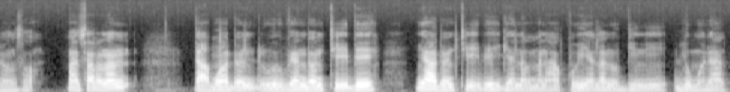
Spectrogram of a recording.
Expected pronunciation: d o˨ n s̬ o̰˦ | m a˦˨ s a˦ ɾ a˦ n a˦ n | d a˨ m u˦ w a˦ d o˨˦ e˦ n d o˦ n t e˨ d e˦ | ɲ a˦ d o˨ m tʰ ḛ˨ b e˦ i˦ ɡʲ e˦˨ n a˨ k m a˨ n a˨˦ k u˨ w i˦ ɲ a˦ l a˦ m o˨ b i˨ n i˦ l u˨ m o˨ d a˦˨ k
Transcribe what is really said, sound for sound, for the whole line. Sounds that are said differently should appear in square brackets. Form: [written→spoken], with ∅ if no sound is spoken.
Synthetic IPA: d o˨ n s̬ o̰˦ | m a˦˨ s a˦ ɾ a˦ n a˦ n | d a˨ m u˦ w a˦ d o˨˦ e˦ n d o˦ n t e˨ [d→b] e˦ | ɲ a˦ d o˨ [m→n] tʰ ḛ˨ b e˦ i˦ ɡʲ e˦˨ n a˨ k m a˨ n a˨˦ k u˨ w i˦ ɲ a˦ l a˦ [m→n] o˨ b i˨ n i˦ l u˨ m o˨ d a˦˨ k

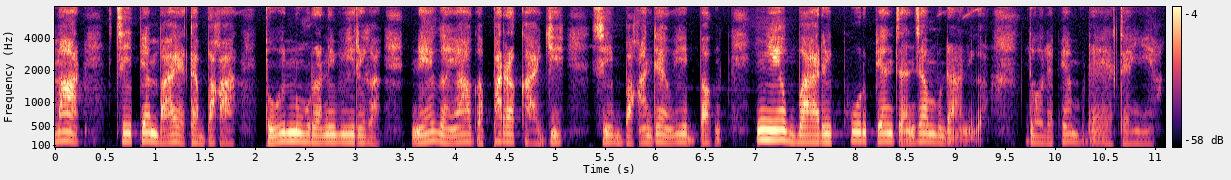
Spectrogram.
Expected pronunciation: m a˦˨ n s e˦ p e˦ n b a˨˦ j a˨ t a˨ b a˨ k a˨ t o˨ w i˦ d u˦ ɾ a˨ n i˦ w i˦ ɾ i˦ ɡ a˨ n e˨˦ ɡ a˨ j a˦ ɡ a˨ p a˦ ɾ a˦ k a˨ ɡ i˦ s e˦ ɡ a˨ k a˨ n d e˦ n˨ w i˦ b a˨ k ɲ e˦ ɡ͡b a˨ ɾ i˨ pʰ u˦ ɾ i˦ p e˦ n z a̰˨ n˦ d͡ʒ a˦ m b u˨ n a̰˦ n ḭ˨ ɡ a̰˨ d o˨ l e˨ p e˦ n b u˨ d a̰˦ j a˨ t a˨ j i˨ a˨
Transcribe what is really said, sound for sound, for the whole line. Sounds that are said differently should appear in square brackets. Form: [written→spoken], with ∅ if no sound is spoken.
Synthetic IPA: m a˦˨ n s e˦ p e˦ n b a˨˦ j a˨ t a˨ b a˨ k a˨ t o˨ w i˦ [d→n] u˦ ɾ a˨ n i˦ w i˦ ɾ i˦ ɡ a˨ n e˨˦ ɡ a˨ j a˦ ɡ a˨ p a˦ ɾ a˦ k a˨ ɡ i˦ s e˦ [ɡ→b] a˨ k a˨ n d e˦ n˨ w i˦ b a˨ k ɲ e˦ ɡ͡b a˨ ɾ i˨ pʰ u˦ ɾ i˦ p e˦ n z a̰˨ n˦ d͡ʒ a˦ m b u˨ [n→d] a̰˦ n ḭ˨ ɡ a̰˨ d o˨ l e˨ p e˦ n b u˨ d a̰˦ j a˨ t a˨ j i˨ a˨

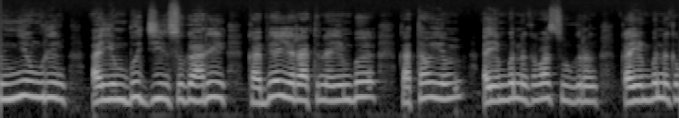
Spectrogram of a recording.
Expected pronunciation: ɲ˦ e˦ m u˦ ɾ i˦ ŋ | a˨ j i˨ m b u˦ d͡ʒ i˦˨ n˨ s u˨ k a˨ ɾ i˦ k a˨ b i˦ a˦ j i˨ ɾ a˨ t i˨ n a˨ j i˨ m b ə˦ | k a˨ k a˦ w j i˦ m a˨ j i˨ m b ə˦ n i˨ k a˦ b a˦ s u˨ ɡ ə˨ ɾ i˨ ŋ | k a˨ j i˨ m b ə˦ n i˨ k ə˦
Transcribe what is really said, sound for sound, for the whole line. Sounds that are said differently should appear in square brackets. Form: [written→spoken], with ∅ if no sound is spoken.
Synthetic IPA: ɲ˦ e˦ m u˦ ɾ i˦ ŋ | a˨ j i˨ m b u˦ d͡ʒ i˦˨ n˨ s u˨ [k→ɡ] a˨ ɾ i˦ k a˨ b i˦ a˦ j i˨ ɾ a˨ t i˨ n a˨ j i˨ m b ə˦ | k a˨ [k→t] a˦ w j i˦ m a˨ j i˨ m b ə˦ n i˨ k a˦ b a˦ s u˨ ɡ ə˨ ɾ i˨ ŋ | k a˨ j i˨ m b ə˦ n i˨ k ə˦

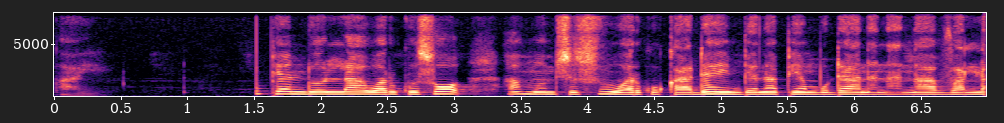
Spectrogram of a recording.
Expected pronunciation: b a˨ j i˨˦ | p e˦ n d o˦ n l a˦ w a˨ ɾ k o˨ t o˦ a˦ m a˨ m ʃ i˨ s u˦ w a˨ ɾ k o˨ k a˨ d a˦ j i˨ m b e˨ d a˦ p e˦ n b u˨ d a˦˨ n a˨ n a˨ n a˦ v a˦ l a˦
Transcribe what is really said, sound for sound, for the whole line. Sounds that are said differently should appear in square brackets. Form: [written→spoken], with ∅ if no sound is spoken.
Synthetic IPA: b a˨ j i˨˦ | p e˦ n d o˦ n l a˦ w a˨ ɾ k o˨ [t→s] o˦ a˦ m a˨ m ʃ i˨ s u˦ w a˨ ɾ k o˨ k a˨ d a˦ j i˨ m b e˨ [d→n] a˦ p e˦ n b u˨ d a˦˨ n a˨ n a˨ n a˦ v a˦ l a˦

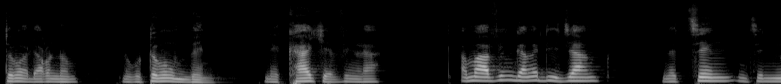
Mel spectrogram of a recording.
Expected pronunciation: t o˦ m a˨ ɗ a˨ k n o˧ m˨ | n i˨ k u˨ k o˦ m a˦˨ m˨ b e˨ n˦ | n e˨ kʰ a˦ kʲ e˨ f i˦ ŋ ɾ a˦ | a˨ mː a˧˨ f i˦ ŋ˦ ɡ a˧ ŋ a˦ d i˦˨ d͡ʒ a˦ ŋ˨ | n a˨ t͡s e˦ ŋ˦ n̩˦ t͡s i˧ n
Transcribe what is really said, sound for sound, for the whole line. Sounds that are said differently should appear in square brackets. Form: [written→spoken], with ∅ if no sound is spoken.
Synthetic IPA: t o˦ m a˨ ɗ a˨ k n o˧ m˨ | n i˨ k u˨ [k→t] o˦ m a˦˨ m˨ b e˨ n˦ | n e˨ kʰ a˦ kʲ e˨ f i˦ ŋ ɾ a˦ | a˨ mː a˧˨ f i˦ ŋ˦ ɡ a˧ ŋ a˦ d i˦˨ d͡ʒ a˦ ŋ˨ | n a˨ t͡s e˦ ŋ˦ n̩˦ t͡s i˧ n

